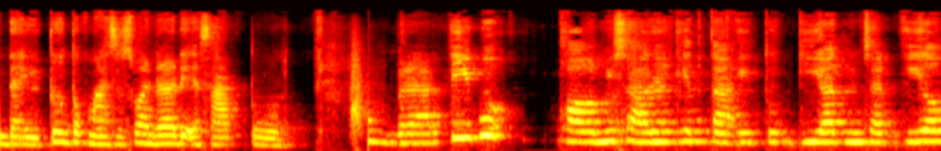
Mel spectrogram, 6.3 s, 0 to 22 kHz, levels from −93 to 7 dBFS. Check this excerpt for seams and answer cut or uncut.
cut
